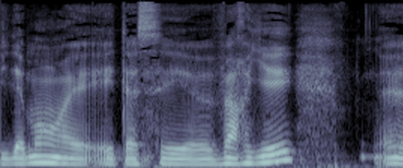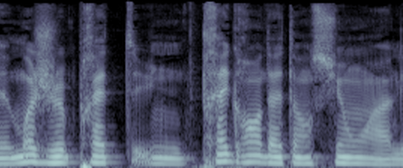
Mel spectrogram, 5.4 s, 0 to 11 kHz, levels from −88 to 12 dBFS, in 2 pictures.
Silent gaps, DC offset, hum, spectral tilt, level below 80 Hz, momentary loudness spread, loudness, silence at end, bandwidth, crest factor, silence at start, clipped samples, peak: none; under 0.1%; none; -5.5 dB/octave; -34 dBFS; 7 LU; -19 LUFS; 0 s; 11 kHz; 16 dB; 0 s; under 0.1%; -2 dBFS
